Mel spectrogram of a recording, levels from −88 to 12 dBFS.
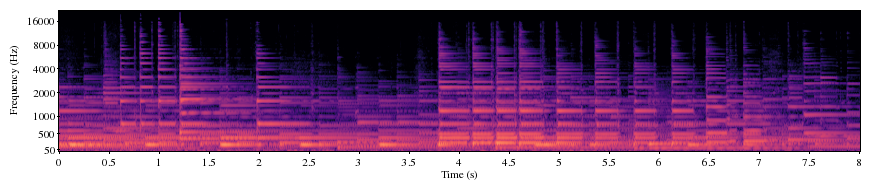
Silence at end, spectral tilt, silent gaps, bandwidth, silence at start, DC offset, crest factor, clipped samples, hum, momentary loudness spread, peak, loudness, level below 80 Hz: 0 s; -6.5 dB/octave; none; 15.5 kHz; 0 s; under 0.1%; 16 dB; under 0.1%; none; 10 LU; -6 dBFS; -23 LUFS; -50 dBFS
